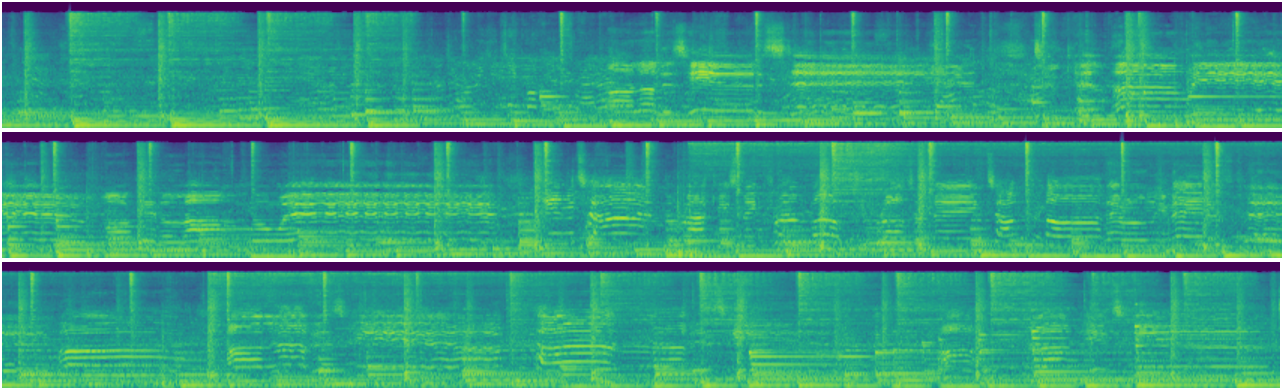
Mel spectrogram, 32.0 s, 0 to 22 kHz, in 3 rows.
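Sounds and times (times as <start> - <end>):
drum kit with cymbals: 0.0 - 31.9
upright double bass: 0.0 - 31.9
man singing with vibrato: 5.0 - 31.9
electric keyboard: 12.3 - 31.9.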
